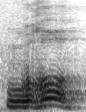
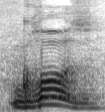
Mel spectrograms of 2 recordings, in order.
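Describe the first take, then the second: First: Gros with a silent s; corrected French gros. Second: Gros said with the s sounded; wrong take. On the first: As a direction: gros said as gro. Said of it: "se pronuncia gros, sin S". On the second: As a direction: gros with a buzzing final s. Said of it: "Perdón, se pronuncia gros". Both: Shown as a demonstration.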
